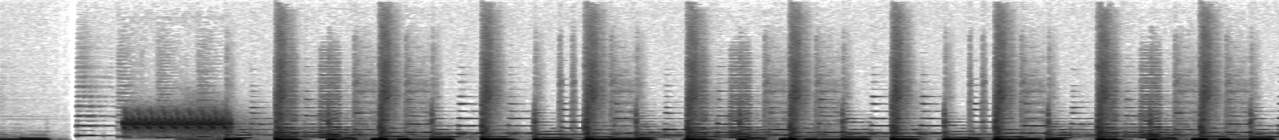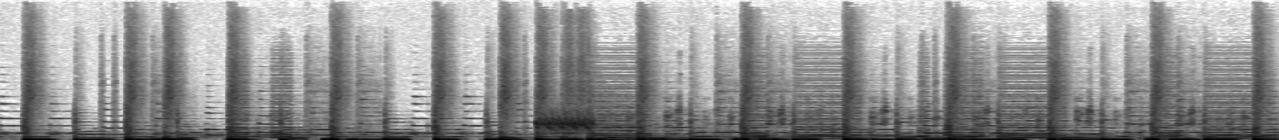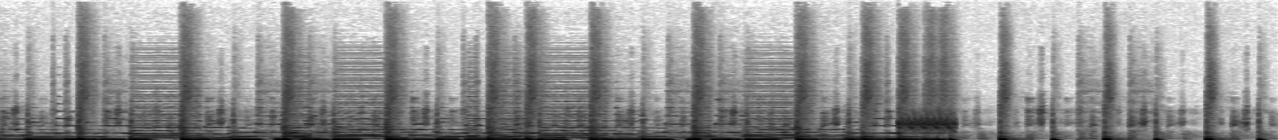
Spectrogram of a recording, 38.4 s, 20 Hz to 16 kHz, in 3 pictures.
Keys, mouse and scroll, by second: 1.2 click, 2.8 ctrl+t, 5.8-11.2 drag, 11.2-14.2 drag, 16.9 ctrl+t, 19.4-28.6 shift+drag, 35.8-38.3 drag.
